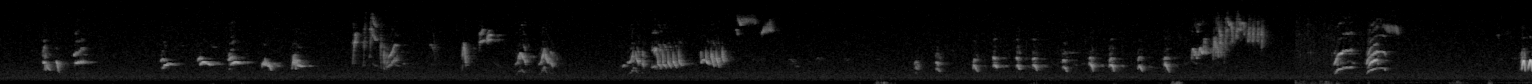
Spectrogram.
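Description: Songbirds singing: short phrases of clear chirps and quick twittering, separated by brief pauses, with nothing else audible underneath.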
